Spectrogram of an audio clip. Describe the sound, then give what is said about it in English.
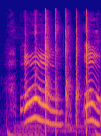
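A few sharp hand claps ring out in quick succession, mixed with an excited, high-pitched cartoon girl's voice. “Amy beams with excitement and applause.”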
